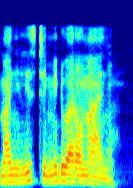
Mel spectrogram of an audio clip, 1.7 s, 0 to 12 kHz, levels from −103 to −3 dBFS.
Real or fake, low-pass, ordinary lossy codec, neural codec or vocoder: fake; 7.2 kHz; none; codec, 16 kHz, 4 kbps, FreqCodec, smaller model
